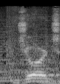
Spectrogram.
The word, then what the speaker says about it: Georges: Lloyd George from France Georges Clemenceau the Prime Minister and yes the S is silent and from Russia the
